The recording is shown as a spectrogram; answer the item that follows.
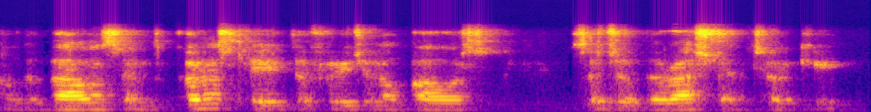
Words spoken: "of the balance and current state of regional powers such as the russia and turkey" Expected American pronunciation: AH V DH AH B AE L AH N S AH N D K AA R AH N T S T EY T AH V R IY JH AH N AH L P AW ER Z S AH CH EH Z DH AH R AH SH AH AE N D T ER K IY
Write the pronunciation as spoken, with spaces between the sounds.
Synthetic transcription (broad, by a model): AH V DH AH B AE L AH N S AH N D K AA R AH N S T EY T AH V R IY JH AH N AH L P AW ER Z S AH CH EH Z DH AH R AH SH AH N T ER K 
